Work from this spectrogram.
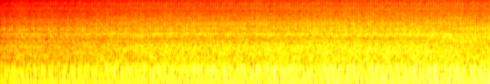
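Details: Diesel engine after fuel system cleaning and bleeding, weak power blamed on dirt in fuel; low steady idle with even beat about three per second slowly building, smooth and clean; fuel now flows freely; normal idle.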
